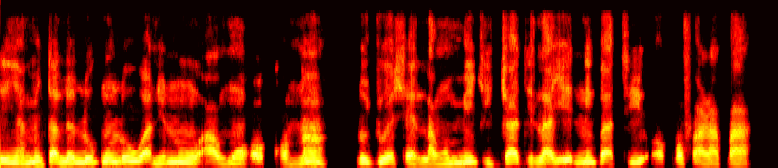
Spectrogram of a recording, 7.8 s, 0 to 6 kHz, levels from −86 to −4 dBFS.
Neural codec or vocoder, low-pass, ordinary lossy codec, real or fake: vocoder, 44.1 kHz, 128 mel bands, Pupu-Vocoder; 5.4 kHz; none; fake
